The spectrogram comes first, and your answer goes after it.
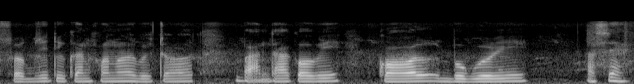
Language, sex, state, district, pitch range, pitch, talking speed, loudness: Assamese, male, Assam, Sonitpur, 135-145 Hz, 140 Hz, 75 wpm, -19 LUFS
